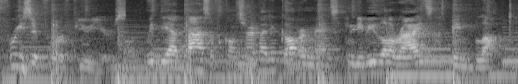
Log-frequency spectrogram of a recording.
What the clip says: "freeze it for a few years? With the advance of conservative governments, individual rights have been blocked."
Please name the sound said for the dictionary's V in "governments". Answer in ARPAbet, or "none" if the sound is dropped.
V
